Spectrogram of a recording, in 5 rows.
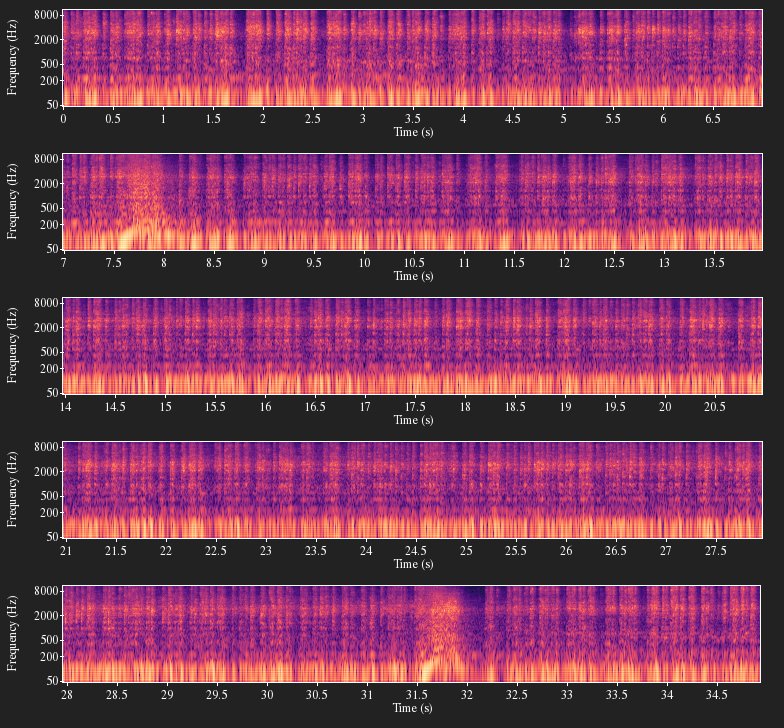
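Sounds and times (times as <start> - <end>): car engine lumpy idle: 0.0 - 34.9
engine rev blip: 7.6 - 8.6, 31.0 - 33.3.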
